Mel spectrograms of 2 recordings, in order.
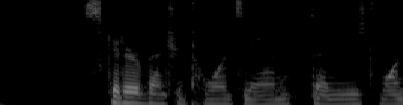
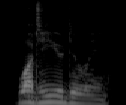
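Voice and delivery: touch of desperation, louder; desperate; 3 semitones higher, 8 dB louder than usual. A narrator's reading. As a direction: ask it urgently with mild desperation. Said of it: "a note of desperation in her voice".

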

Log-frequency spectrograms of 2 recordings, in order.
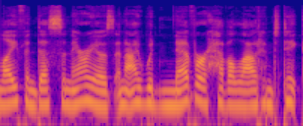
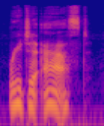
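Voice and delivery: plain reading voice

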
